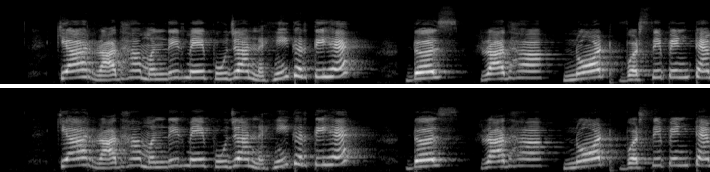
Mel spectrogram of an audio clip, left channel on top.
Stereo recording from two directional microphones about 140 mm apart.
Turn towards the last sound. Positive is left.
turn(degrees=40)  # may be behind; listen again after turning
